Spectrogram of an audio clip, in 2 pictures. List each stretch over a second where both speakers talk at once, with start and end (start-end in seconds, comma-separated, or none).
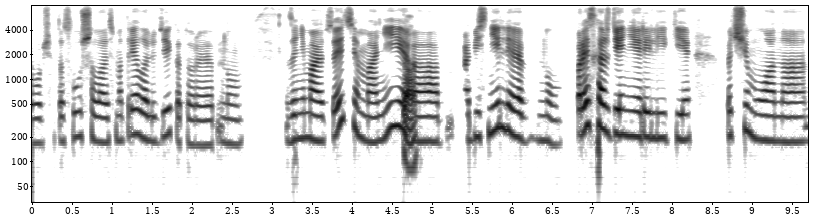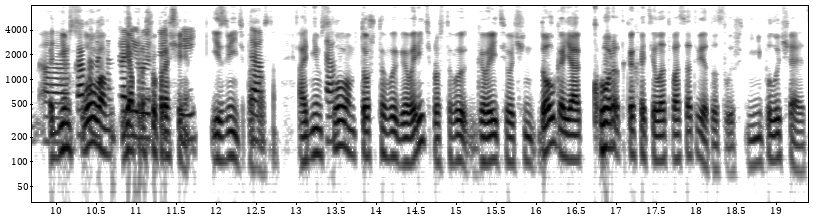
9.9-11.8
